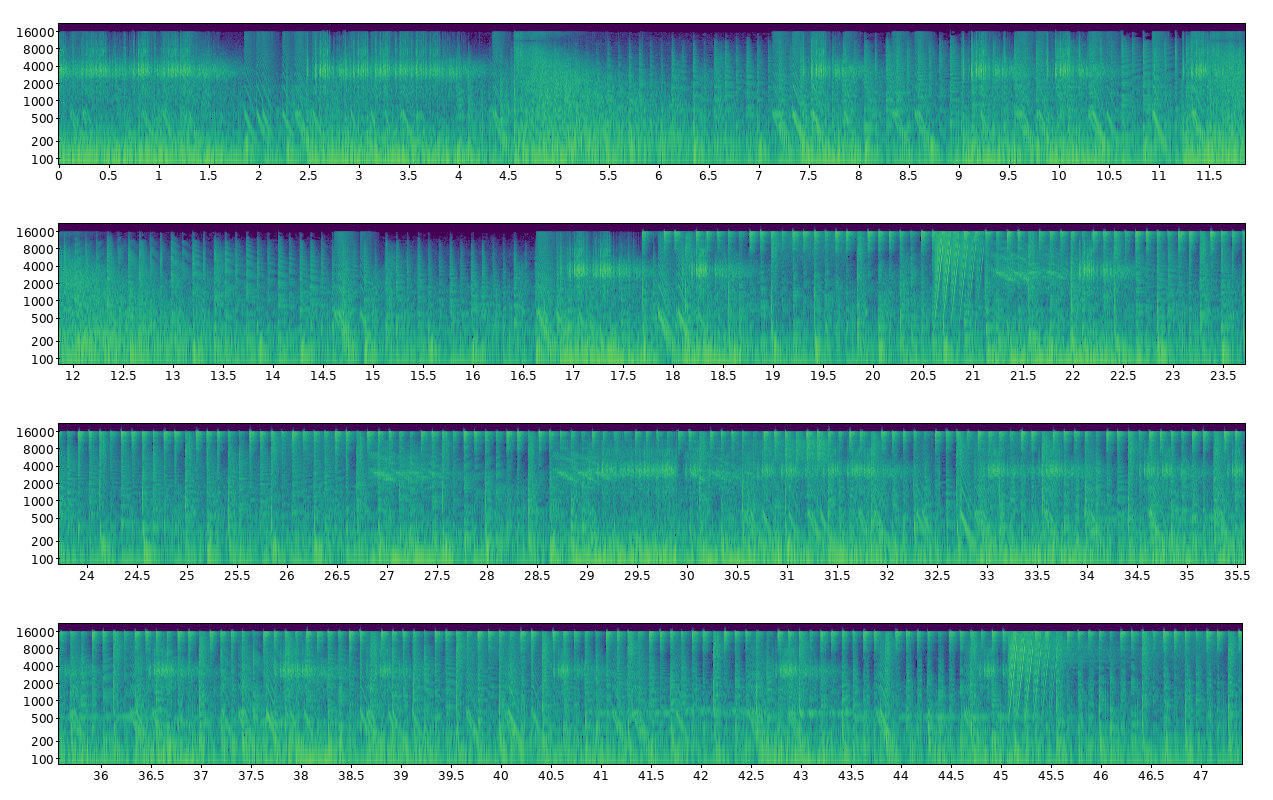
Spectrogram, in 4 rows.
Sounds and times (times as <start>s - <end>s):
Music: 0.0s - 47.4s.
